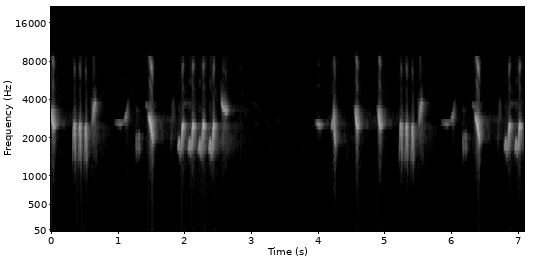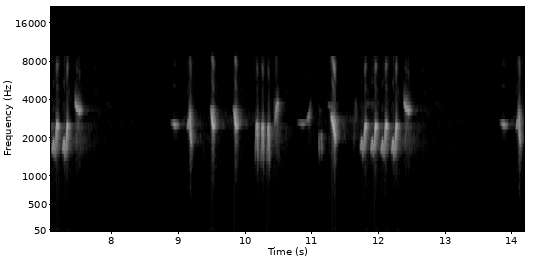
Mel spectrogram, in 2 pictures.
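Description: Small bird chirping in short phrases: a few sharp high chirps, then a quick trill. The same phrase repeats about every four and a half seconds, with silence between phrases.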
